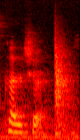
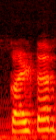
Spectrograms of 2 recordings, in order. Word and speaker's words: culture: Pronounce the words correctly. For example, for instance, the word is कल्चर। जिसको नहीं पता वो CULTURE, वो कल्टर भी पढ़ सकता है।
